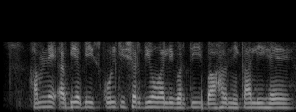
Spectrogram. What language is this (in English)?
Hindi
